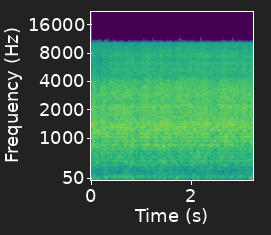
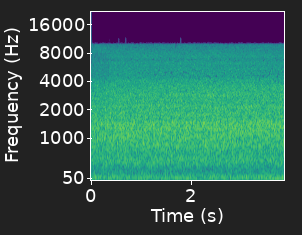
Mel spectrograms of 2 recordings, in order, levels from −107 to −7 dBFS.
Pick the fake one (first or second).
first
